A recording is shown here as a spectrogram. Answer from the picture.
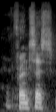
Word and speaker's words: Francesco: You're right, Francesco. Francesco. Because there's no H in it. You see, that's why I was a bit confused. Because Chesco, Yeah. as in Chichester.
